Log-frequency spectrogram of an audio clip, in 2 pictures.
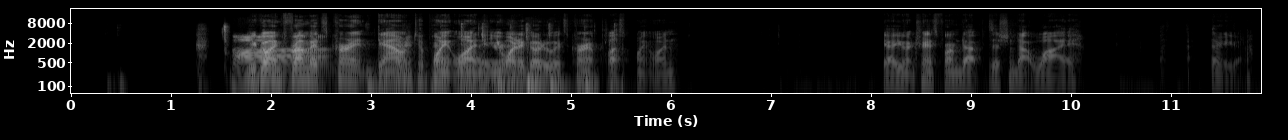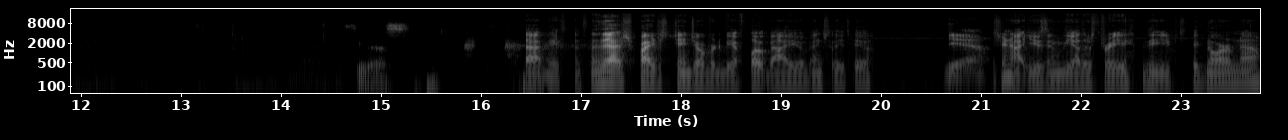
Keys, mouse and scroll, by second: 3.5 Left, 9.8 BackSpace.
